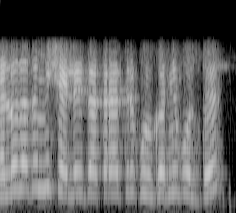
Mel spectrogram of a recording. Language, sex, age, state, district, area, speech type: Marathi, male, 30-45, Maharashtra, Buldhana, rural, conversation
